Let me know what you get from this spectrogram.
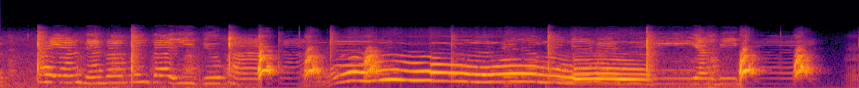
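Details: Afternoon singing from a giant panda in a good mood: rapid clicks, then a long, swelling, rising tone that holds steady and gently wavers before fading back into clicks and short bleats.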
